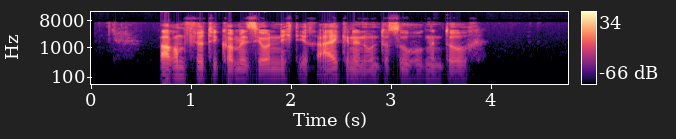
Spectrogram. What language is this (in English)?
German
